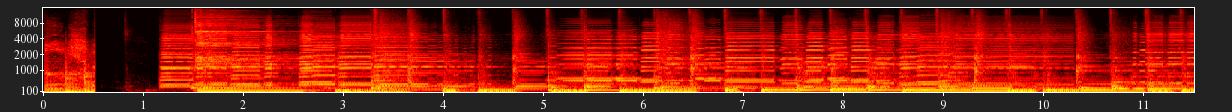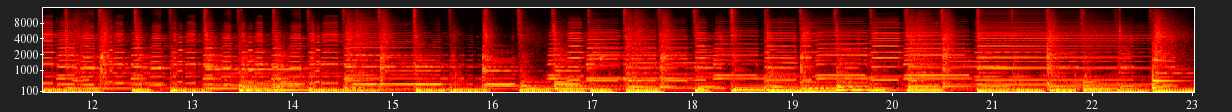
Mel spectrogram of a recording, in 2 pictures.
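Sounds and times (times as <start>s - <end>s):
music with strong bass and beat: 1.5s - 23.0s.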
